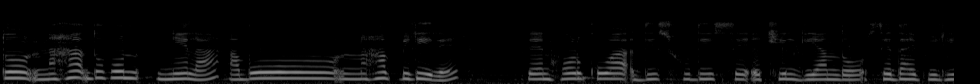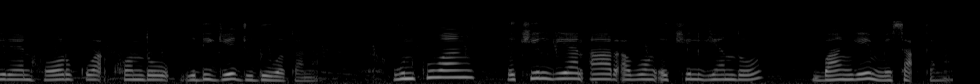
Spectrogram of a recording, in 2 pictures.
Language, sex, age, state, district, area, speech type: Santali, female, 18-30, West Bengal, Bankura, rural, spontaneous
